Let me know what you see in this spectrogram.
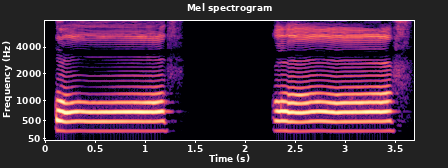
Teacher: یہ آپ کی زبان کی جڑ جب آپ کے اوپر تالو کے ساتھ لگتی ہے تب ادا ہوتا ہے. زبان کا بالکل آخری حصہ. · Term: نقطوں والا قاف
